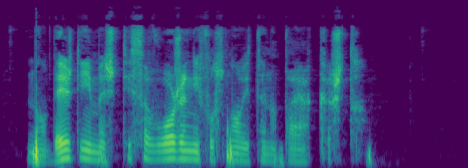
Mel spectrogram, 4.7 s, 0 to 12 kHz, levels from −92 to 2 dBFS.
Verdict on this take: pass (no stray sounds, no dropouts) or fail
pass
